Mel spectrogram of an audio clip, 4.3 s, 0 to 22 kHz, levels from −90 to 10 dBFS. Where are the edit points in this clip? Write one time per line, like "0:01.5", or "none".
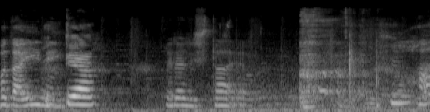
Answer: none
